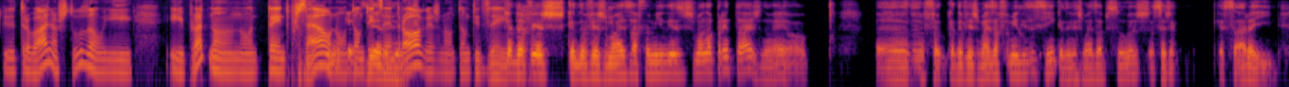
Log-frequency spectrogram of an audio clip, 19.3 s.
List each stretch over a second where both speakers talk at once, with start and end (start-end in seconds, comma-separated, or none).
4.9-6.2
